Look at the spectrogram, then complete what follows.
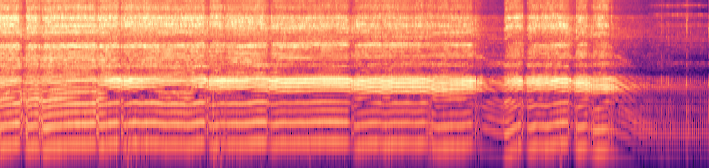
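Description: Two-stroke chainsaw running at high revs. A little past halfway its pitch dips and climbs back, then near the end it drops away as the throttle is released.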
